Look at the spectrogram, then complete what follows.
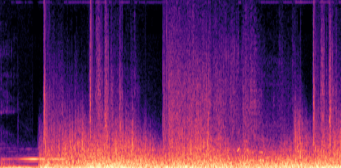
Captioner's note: explosions booming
